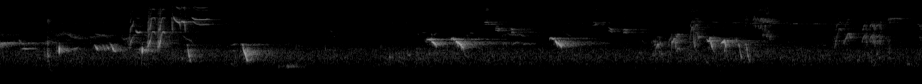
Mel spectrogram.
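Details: A male song thrush sings its characteristic song from the top of a chestnut tree in inland Kapiti, New Zealand: bright, varied whistled and chirpy phrases, some sweeping quickly, a few repeated in turn. Faint background hiss.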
